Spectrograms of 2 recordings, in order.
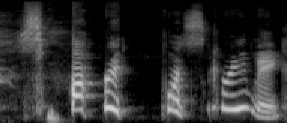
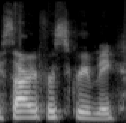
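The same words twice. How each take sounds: First: Very high, slow, drawn-out squeak; high squealed apology. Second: Said in the usual way. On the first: Real, not acted. Vlogger apologizing to viewers for screaming, high squeal. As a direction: squeal it out slowly, overexcited.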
